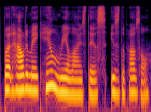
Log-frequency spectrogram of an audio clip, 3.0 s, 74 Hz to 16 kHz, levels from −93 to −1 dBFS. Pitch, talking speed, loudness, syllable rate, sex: 195 Hz, 200 wpm, -17 LUFS, 4.6 syllables/s, female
